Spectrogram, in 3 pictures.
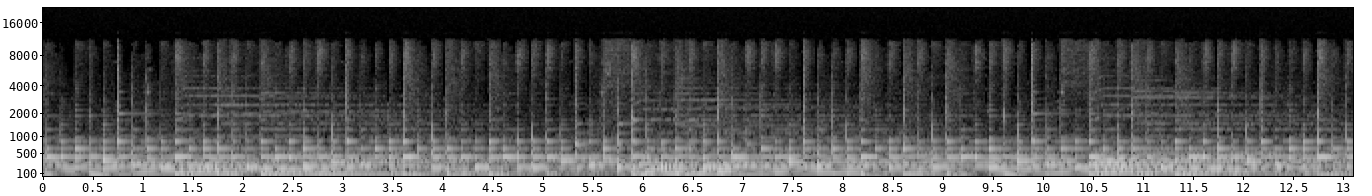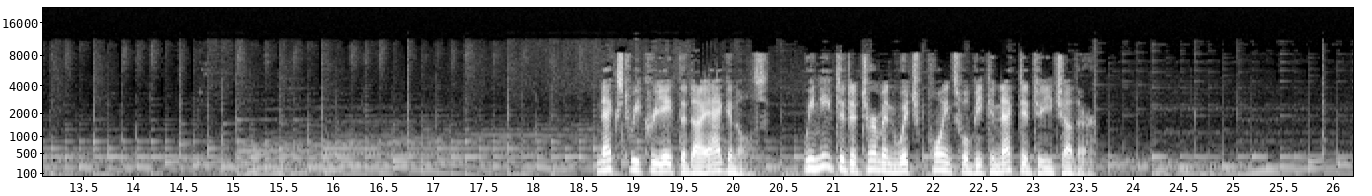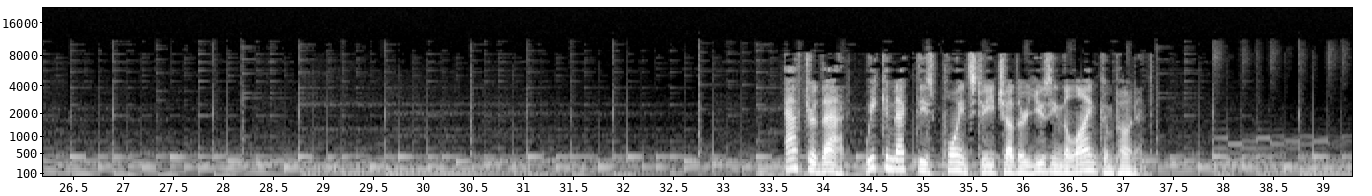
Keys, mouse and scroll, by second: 39.0-39.2 alt+drag.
